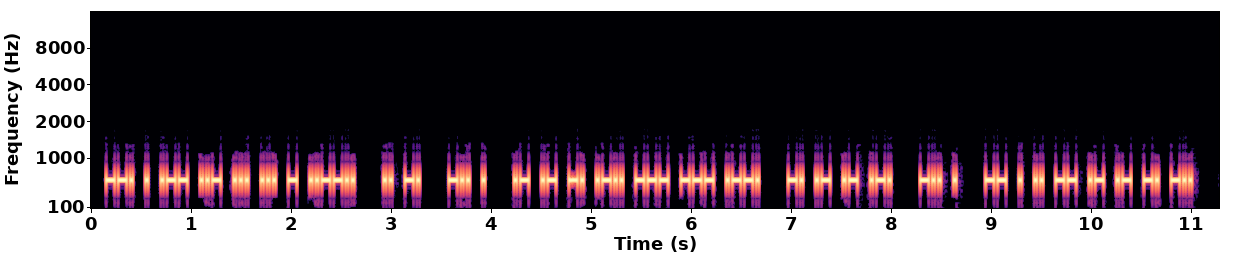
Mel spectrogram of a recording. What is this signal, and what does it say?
Morse code, heard as a keyed tone, about 40 wpm, spaced as for 35 wpm, 600 Hz. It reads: GEWUSST? IN DE AANLOOP NAAR DE MEIMAAND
